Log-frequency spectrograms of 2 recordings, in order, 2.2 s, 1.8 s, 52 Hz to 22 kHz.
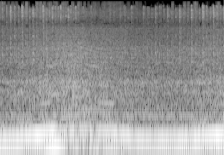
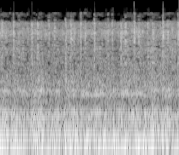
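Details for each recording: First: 1979 Opel Monza petrol inline-six, barn find, before setting the tappets: low, even, smooth idle with light throttle blips on all six cylinders, charging, with an exhaust leak present. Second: 1979 Opel Monza six-cylinder, barn find, at idle: uneven idle with a rhythmic stumble, still misfiring on one cylinder. Noid tests ruled out injectors 1–5, and injector 6 was then found faulty.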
